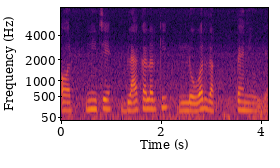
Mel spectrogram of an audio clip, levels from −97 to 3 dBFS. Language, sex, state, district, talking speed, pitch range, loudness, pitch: Hindi, female, Bihar, Bhagalpur, 145 wpm, 170-200 Hz, -32 LUFS, 180 Hz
